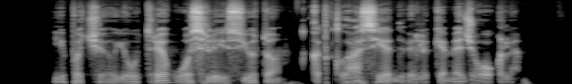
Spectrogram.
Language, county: Lithuanian, Šiauliai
